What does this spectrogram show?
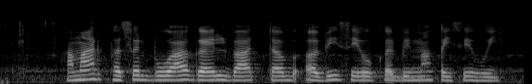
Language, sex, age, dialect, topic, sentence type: Bhojpuri, female, 18-24, Southern / Standard, agriculture, question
